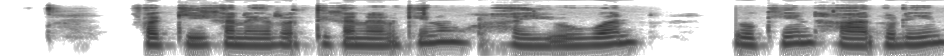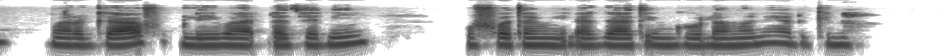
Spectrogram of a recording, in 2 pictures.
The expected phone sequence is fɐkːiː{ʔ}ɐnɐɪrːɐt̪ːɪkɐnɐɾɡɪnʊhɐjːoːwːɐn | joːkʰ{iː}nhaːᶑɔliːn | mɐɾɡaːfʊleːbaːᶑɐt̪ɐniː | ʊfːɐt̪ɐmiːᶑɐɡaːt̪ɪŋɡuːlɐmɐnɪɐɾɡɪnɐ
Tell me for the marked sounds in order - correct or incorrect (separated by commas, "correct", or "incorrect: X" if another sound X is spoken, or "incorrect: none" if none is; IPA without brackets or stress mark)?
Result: incorrect: k, correct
